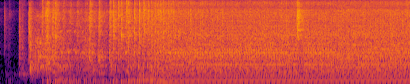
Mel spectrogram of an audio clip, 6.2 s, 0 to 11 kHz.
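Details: Troy-Bilt Bronco 42-inch riding mower, Kohler Courage 19, after fixing surging and stalling following an aftermarket carburetor install: brief crank, catches within a second, settles into smooth, even running with no surging; like new.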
